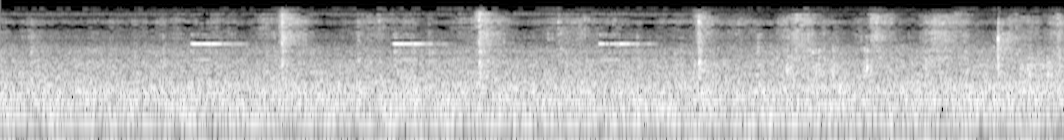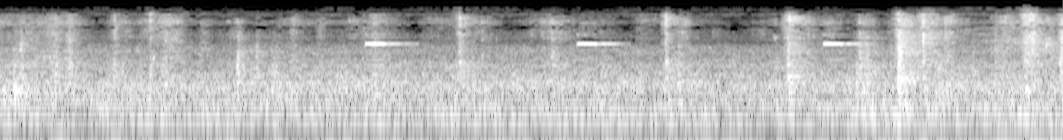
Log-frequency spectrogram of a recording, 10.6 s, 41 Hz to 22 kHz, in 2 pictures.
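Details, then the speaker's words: Canon MAXIFY GX4070 printer about a year old, whose automatic document feeder fails to detect paper for minutes after power-on; paper fed from the other input instead: short high beeps about a second apart over light feed clicks; paper detected normally. "If I were to feed it from here, hear the beep."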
